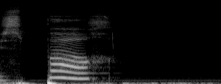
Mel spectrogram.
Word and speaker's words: sport: Le S et le T sont des lettres muettes. Je fais du sport.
